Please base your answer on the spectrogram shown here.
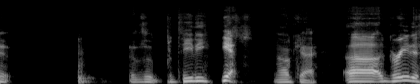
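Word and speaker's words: Petitti: Tony how do you say it is it petiti yes okay uh agreed to cfp seatings need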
